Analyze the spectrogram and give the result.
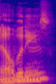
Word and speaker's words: Albanese: Am I saying that right? Albanese? Mm-hmm.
